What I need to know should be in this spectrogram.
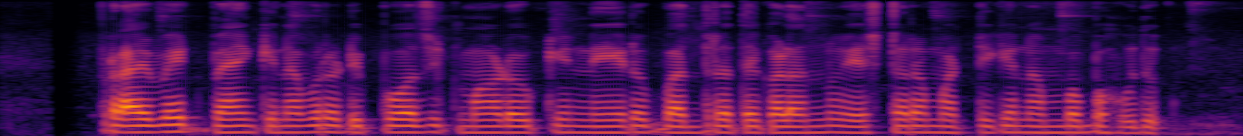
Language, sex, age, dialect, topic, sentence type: Kannada, male, 25-30, Central, banking, question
